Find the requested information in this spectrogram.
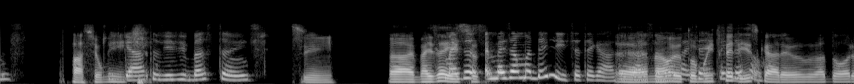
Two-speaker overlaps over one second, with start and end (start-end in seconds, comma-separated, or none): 6.1-7.7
